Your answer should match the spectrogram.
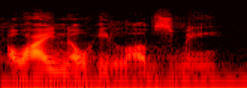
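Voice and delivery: quietly certain, in a low voice; wife's assured reply. Shown as a demonstration. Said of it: "would she say it like this".

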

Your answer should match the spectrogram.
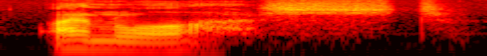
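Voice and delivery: low, very soft echo of the cry; hushed despair. Retold or imitated. Preacher echoes the cry of those without Christ, hushed. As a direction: let the cry sink down low and quiet. Same cry, dropped to a hush.

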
